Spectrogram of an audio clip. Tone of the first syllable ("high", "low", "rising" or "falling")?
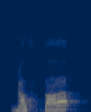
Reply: rising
